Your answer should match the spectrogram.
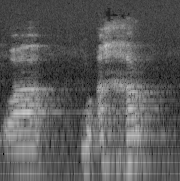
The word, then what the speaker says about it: مؤخر: لكن الذي جاءت به الروايات والذي سمع من أقوال الشيوخ أنه بمقدم رأسه، بمقدم رأسه ومؤخر أيضا هكذا تنطق بالتشديد، تشديد الخاء.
